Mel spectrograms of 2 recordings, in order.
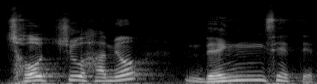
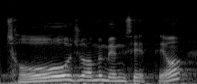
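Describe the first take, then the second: First: 저주하며 맹세했대요 drawn out very slowly, each word leaned on; 천천히 힘주어; slow emphatic. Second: 저주하며 lifted and hit, 맹세했대요 following slowly; 저주하며에 강세; stress on 저주하며. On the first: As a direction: spell out 저주하며 and 맹세했대요 syllable by syllable. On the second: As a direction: punch 저주하며 then settle. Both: Shown as a demonstration.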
